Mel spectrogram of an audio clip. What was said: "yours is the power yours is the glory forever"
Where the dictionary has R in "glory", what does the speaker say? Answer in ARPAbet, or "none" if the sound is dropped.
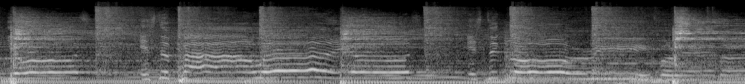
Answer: R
